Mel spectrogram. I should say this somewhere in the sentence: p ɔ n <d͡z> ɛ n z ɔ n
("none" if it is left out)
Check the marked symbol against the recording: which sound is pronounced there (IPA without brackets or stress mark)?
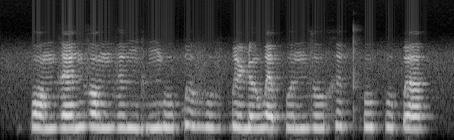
z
